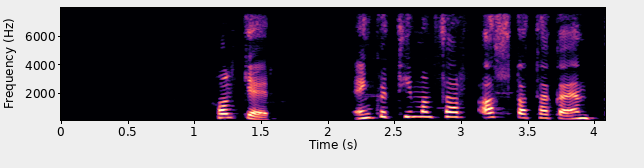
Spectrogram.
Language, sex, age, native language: Icelandic, female, 60-69, Icelandic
